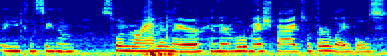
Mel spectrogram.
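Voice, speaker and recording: A woman speaks at a fairly quick pace with ordinary pitch variation. Background noise is noticeable. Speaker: gardening channel host. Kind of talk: casual tutorial. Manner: soft-spoken.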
